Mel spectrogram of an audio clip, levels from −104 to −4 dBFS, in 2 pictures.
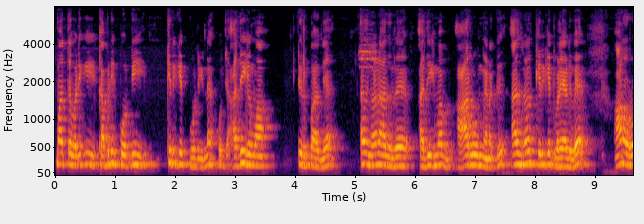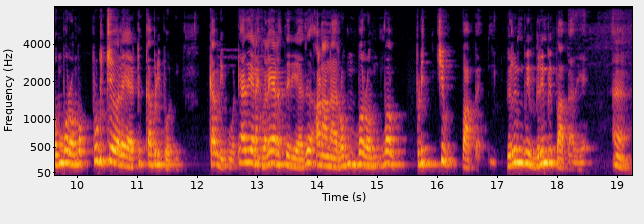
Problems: constant background noise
